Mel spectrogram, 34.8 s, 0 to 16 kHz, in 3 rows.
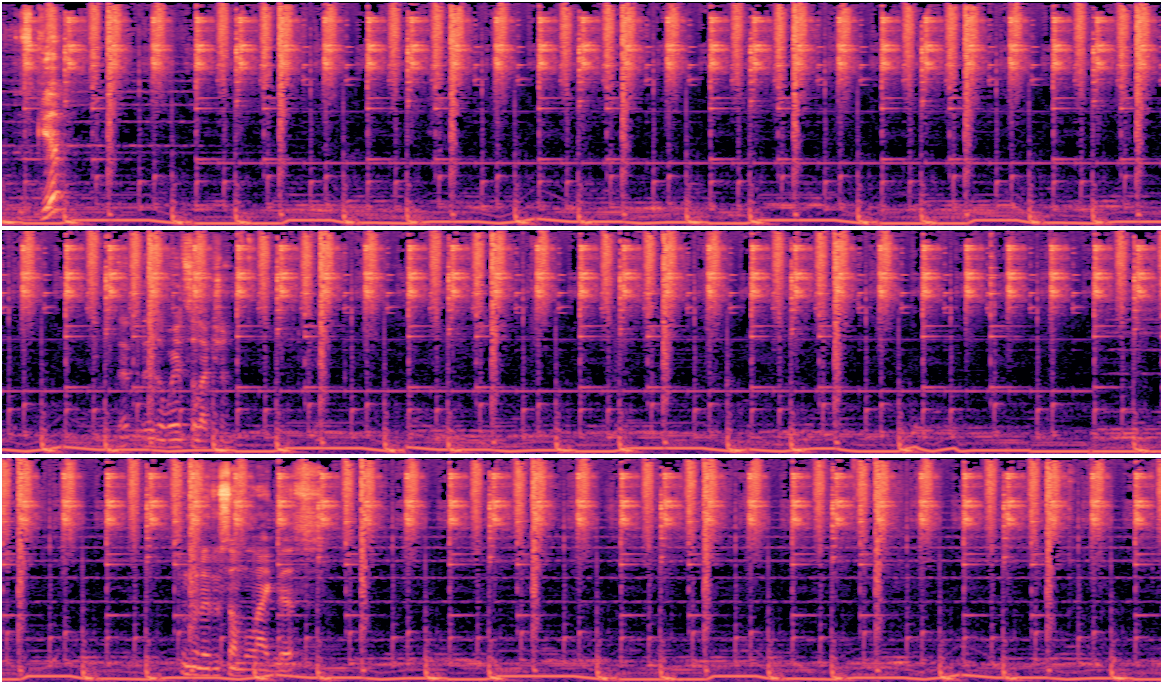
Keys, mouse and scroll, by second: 0.3 ctrl+b, 13.0 shift+middle click, 13.9 shift+click, 14.4 shift+middle click, 15.0 shift+middle click, 15.6 shift+middle click, 16.1 shift+middle click, 18.4 ctrl+b, 32.1-33.7 shift+middle drag.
